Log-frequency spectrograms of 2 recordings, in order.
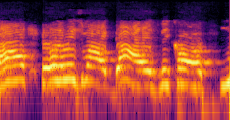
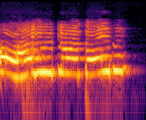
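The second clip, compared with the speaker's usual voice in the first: put-on high, lively, upbeat, energized voice; 8 semitones higher than usual. Imitating someone calling while you have a headache, imitating an energized voice. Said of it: "their voice is so energized".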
